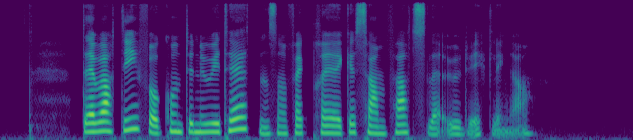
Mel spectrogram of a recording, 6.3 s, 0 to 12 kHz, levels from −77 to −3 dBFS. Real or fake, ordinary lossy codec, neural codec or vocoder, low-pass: fake; none; codec, 24 kHz, 1.2 kbps, DualCodec; 10.8 kHz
